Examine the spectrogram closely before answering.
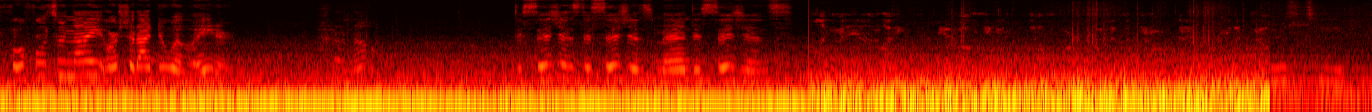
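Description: A car engine hums and tyres roar on the road.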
